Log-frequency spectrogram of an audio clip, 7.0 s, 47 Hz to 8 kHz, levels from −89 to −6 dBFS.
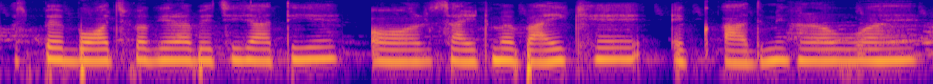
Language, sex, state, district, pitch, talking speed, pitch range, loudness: Hindi, female, Bihar, Purnia, 205 Hz, 135 wpm, 200-215 Hz, -31 LUFS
